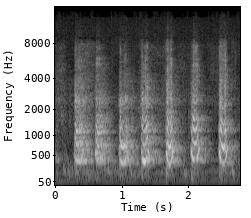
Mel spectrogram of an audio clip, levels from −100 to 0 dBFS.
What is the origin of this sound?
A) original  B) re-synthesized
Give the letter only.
B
